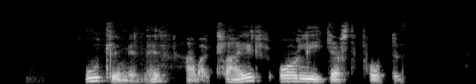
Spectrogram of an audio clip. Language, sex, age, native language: Icelandic, male, 50-59, Icelandic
